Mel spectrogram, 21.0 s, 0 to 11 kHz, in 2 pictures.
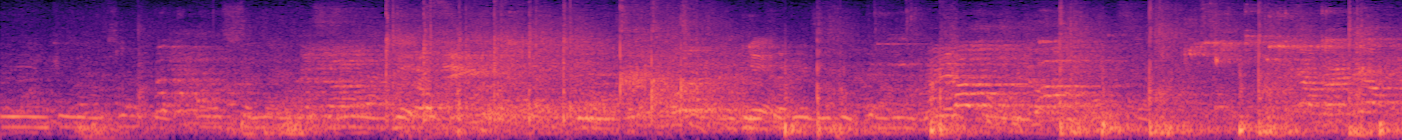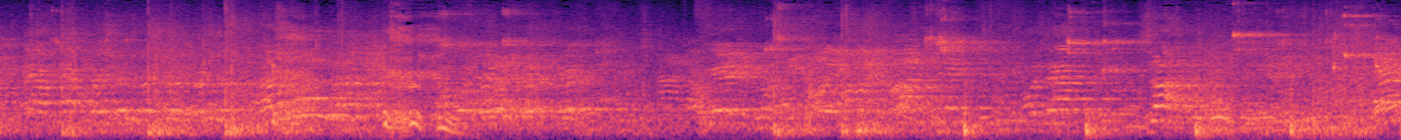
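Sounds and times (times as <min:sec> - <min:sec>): basketball bouncing on gym floor: 0:07.9 - 0:12.4.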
